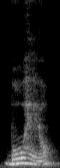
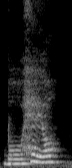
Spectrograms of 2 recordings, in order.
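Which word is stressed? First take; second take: 뭐; 해요. First: The stress falls on the question word. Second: The stress falls on the verb. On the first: Asks what exactly the person is doing. "뭐 is stressed, 해요 naturally follows it" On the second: Asks whether the person is doing anything. "뭐 is weaker and 해요 is stronger"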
